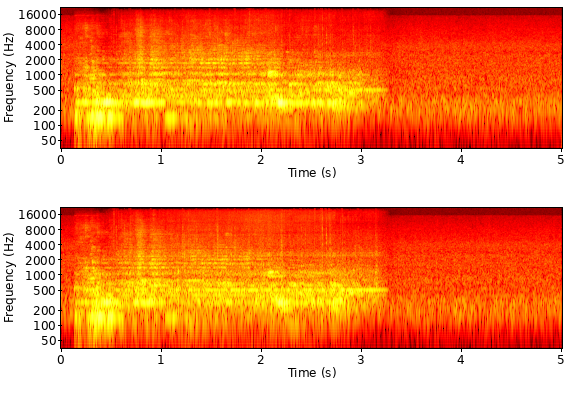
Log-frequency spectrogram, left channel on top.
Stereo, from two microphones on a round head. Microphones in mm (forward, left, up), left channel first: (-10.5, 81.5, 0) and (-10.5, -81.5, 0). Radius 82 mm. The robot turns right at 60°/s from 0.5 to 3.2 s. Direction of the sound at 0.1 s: Straight ahead.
